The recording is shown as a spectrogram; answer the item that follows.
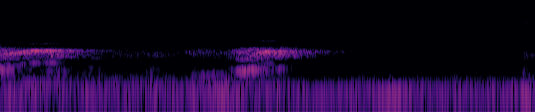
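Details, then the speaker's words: Inspiratory stridor from laryngeal collapse in a pug: harsh, high-pitched whistling noise on breathing. "you get a Strider when the larynx collapses and we do grade the laryngeal collapse in different ways depending on severity oh and it's this noise it's a high-pitched noise"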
